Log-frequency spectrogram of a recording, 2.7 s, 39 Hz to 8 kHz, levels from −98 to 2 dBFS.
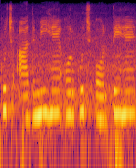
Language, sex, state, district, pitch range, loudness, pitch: Hindi, female, Punjab, Fazilka, 205-225 Hz, -14 LUFS, 220 Hz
